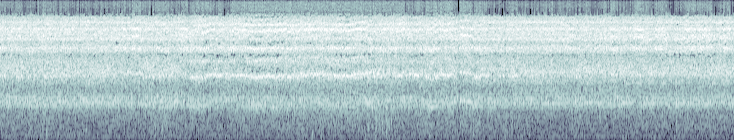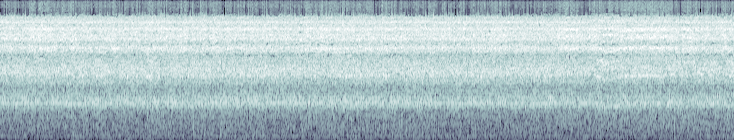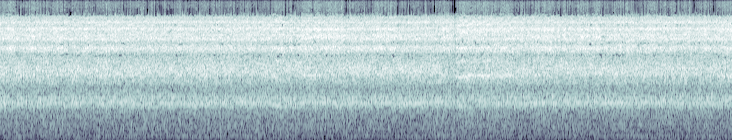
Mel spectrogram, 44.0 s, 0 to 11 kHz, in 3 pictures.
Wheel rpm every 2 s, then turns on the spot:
240, 230, 220, 230, 230, 230, 230, 230, 230, 230, 230, 240, 230, 230, 230, 230, 230, 230, 230, 230, 230, 230.
none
